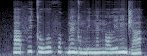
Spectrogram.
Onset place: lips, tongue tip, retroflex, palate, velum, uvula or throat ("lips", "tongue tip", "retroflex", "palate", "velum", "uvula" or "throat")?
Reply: lips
